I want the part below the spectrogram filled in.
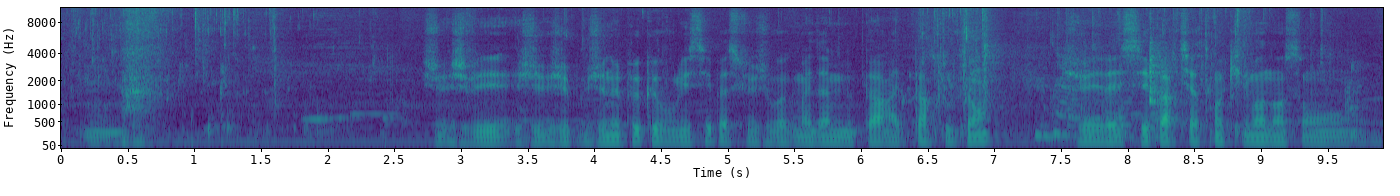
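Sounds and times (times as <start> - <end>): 
water streaming from a salon shampoo sprayer: 0.0 - 1.7
faint water drips: 0.0 - 2.7, 5.8 - 9.8
speech: 2.8 - 9.9.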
